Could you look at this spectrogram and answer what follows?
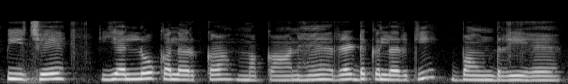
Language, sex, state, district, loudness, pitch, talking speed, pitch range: Hindi, female, Uttar Pradesh, Shamli, -15 LUFS, 225 Hz, 115 wpm, 205-245 Hz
